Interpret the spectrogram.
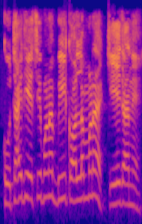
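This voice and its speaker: A brash young son-in-law who swears and rants fast in a high, bright voice, as a woman plays him. The sound is dry and close. This is comic cartoon voice acting. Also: no room sound. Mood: indignant. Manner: crude, swearing, indignant.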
